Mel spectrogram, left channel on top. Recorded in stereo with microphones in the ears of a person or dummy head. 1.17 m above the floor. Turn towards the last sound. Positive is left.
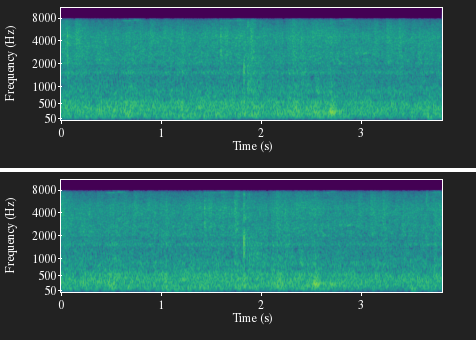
turn(degrees=-30)  # may be behind; listen again after turning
